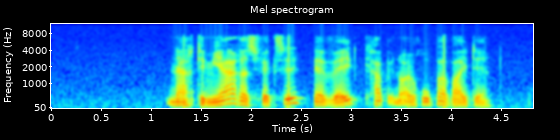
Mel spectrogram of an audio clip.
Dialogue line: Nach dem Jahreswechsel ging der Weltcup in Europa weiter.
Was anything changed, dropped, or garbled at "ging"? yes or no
yes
